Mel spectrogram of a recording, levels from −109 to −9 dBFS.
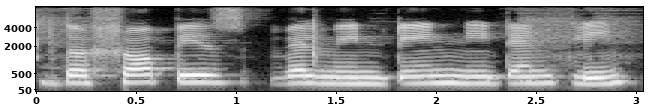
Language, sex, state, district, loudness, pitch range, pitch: English, female, Gujarat, Valsad, -16 LUFS, 205-225 Hz, 215 Hz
